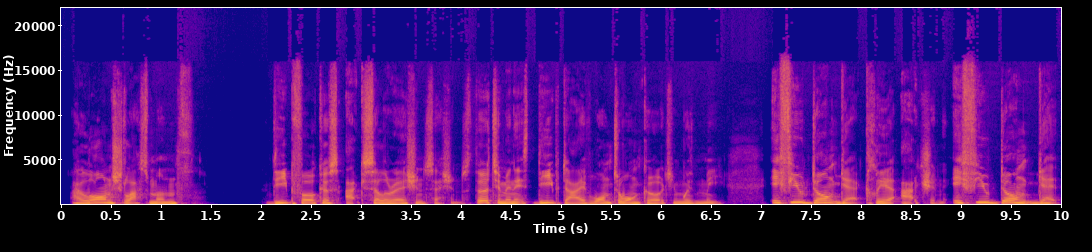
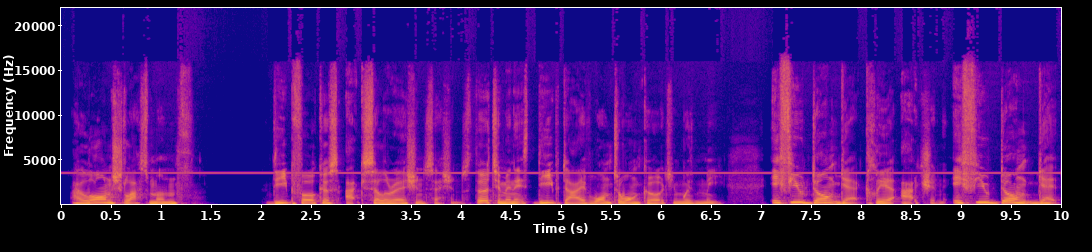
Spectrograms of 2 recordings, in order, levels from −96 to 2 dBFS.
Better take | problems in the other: first | high-pitched whine; noticeable; throughout; 3.5 kHz, 20 dB below the speech

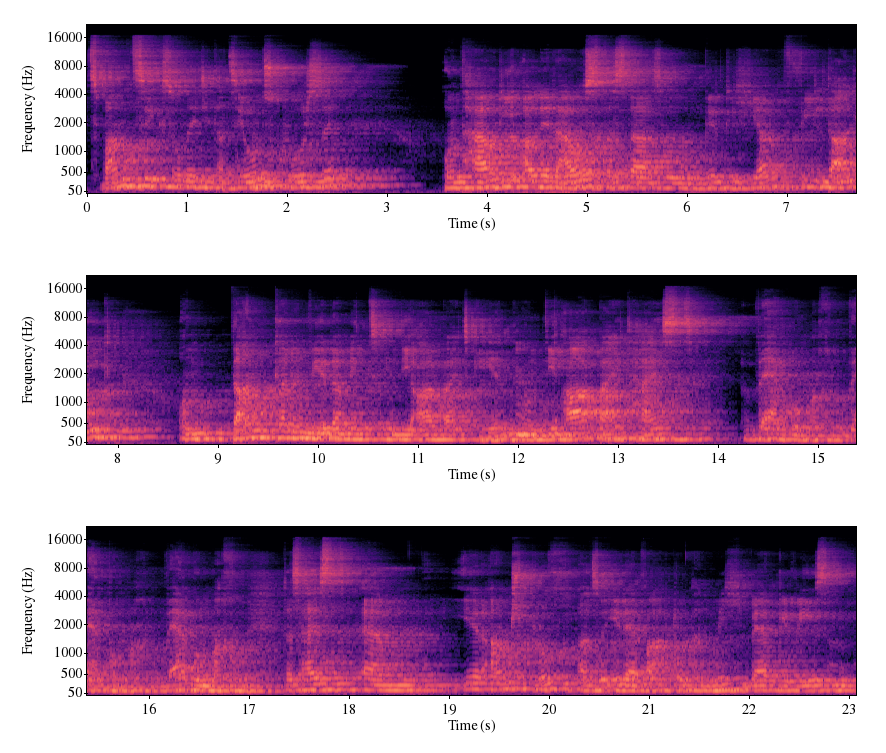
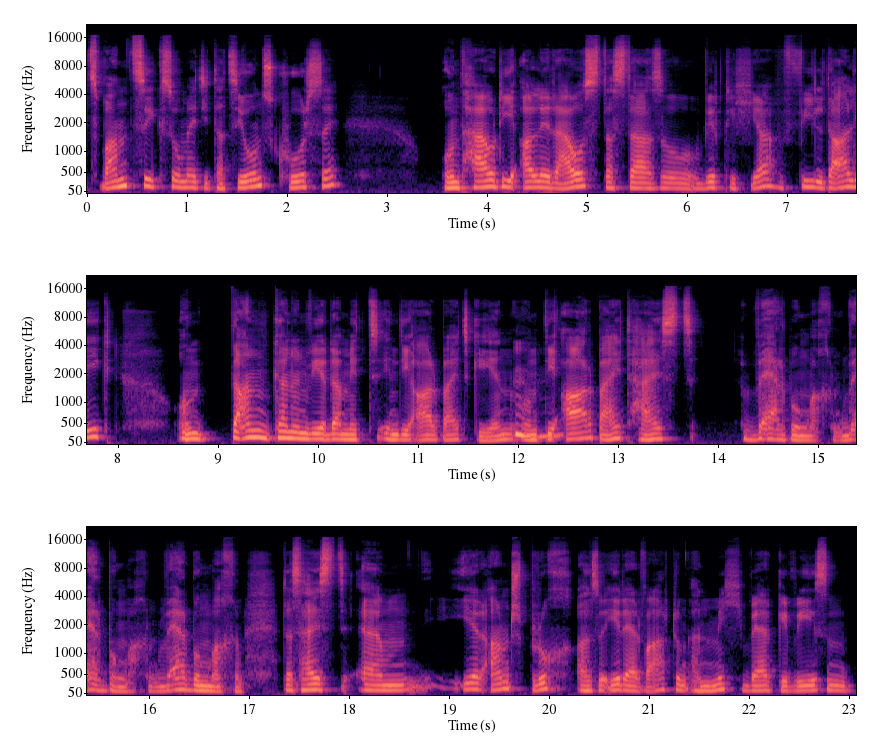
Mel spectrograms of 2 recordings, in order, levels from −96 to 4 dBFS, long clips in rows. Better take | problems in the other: second | room echo; noticeable; dies away in 1.6 s // off-mic speech; far

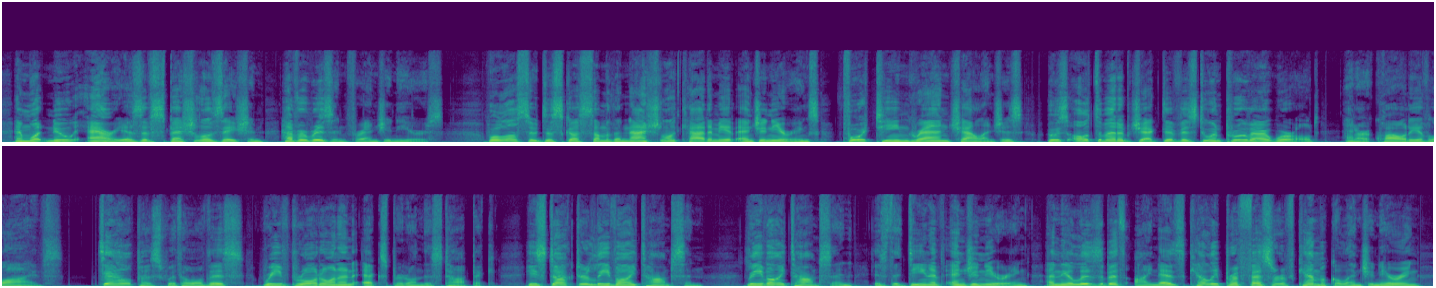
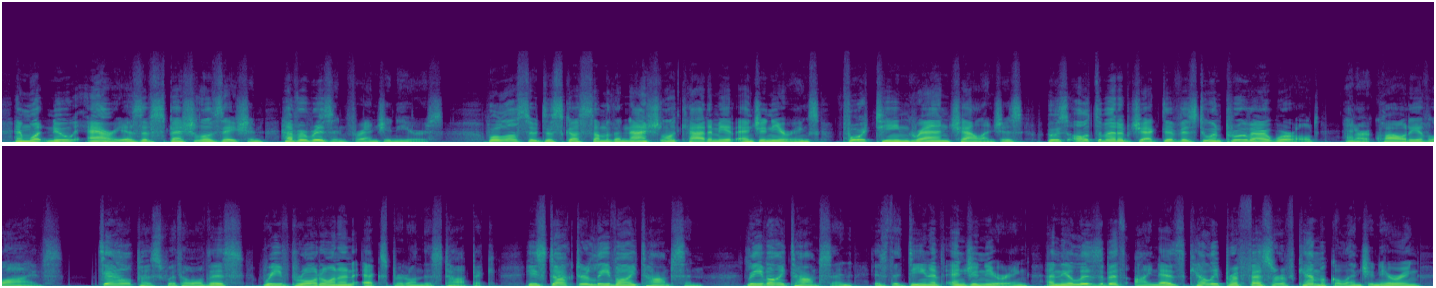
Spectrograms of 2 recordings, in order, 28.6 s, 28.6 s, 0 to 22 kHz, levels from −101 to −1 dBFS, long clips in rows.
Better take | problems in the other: first | muffled; slightly; fading above 3.5 kHz

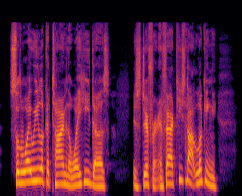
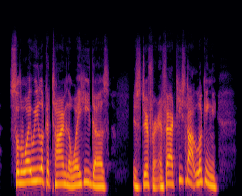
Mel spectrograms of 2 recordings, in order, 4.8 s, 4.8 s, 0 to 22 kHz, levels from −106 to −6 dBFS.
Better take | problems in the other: first | muffled; slightly; fading above 3.5 kHz

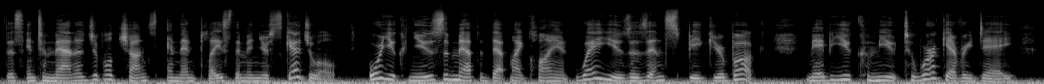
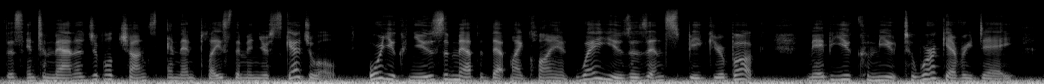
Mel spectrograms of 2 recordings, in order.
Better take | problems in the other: first | low rumble; loud; throughout; 10 dB below the speech; faint in the first

